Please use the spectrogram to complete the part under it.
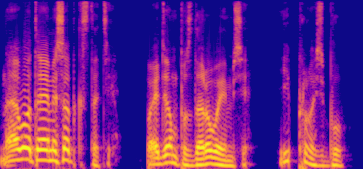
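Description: A man's voice: mid-range voice, very animated, normal speed, gravelly, a little mellow, no room sound, clean studio sound. A man voicing a young woman, a sister who talks in a teasing, mocking way.

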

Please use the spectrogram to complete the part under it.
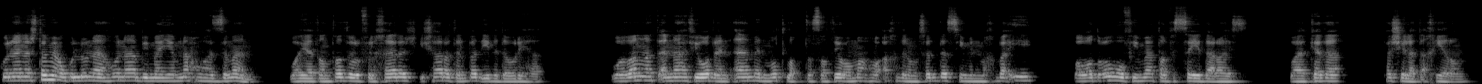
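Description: Male audiobook narrator, scripted narration, quick steady reading, slightly high voice.

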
